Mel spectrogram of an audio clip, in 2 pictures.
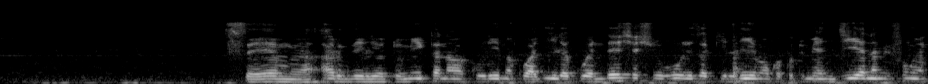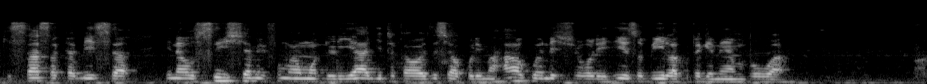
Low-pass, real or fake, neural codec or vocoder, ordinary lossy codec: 7.2 kHz; real; none; Opus, 32 kbps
